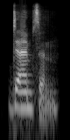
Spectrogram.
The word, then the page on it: damson: Indian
